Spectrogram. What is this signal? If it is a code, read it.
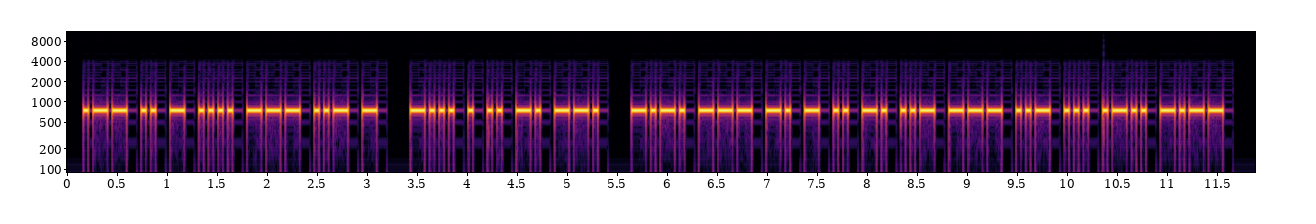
Morse code, heard as a keyed tone, about 25 wpm, 750 Hz. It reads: WITHOUT BEING CONTINUOUSLY
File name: cwa / W1AW-Level3 / 25WPM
